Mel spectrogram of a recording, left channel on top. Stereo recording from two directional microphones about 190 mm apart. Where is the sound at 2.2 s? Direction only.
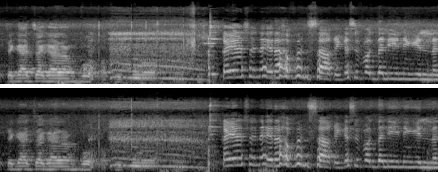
10° right (ahead or behind).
